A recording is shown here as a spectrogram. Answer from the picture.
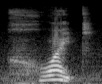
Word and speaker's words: white: no no no no you say the h first and then the w so it's not height it's white so i'm so glad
